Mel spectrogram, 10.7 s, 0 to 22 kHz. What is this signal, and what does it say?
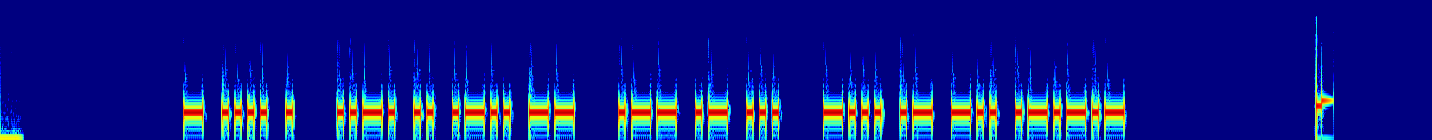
Morse code, heard as a keyed tone, about 25 wpm, 700 Hz. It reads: THE FILM WAS BAD.
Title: Sentences from Top 1000 Words - Review Part 3 - 25wpm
